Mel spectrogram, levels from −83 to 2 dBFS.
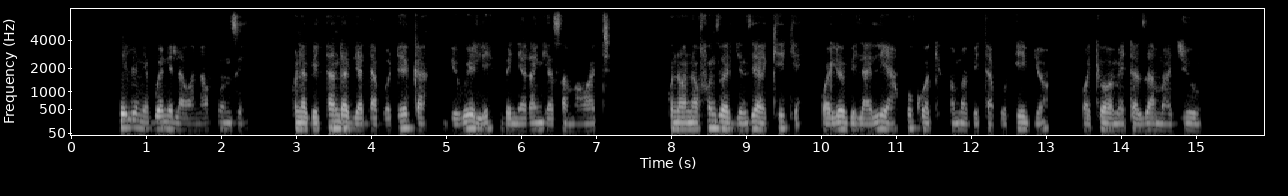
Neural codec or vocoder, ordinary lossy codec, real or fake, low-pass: none; Opus, 16 kbps; real; 7.2 kHz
